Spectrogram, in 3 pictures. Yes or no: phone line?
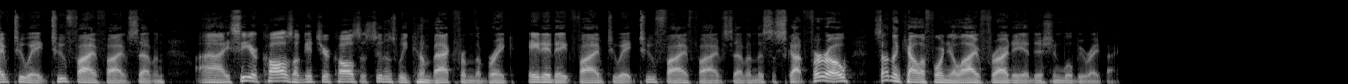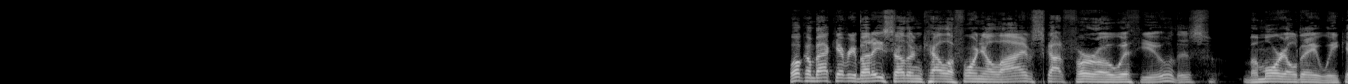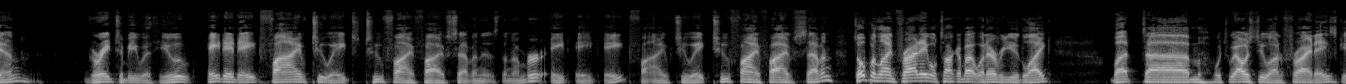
yes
